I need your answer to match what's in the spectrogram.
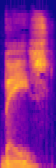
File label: "bass", voice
